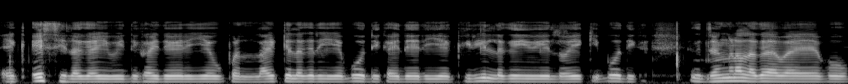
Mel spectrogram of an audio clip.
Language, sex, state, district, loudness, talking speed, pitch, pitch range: Hindi, male, Rajasthan, Bikaner, -19 LUFS, 225 wpm, 130 Hz, 130-140 Hz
